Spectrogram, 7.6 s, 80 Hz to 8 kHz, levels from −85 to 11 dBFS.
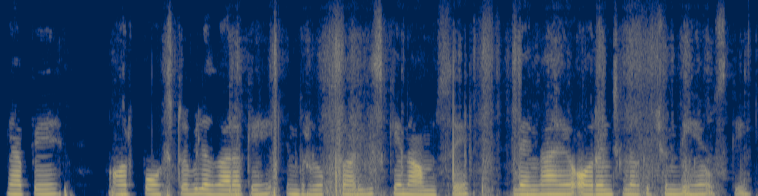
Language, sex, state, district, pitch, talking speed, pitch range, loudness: Hindi, female, Rajasthan, Jaipur, 185 Hz, 175 wpm, 180-185 Hz, -19 LUFS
